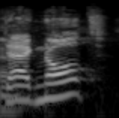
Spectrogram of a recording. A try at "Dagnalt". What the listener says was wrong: Dagnalt. It should be Dagnalt.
